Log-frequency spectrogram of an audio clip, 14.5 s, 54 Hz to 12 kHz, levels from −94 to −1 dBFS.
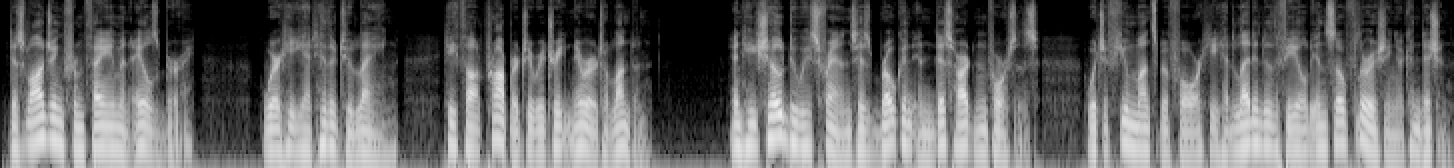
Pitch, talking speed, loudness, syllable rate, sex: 95 Hz, 185 wpm, -20 LUFS, 5.9 syllables/s, male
